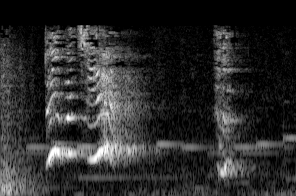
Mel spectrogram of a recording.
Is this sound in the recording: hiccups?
yes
